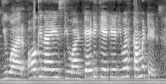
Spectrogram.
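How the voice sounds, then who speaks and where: Over noticeable background noise, a woman speaks with an Indian accent. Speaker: storyteller. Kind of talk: motivational story narration, mixing English and Hindi.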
